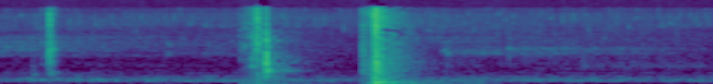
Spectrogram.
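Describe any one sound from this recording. A wooden box lid clicks and swings open.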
